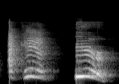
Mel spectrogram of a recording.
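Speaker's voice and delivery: high, loud cry of complaint; deafened yell. Acted. Deafened Leonard to the line, yelled complaint. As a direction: yell as if you cannot hear yourself.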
